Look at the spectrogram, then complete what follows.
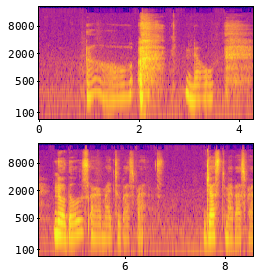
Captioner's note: laughing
